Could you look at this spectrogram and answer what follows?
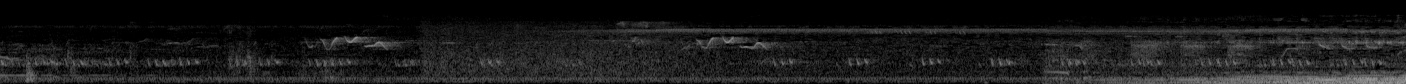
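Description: Evening insect and bird chorus: a short chirp repeating about twice a second, a few brief bird calls, and a steady high insect drone from about six seconds in. Background music swells in over the last few seconds.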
